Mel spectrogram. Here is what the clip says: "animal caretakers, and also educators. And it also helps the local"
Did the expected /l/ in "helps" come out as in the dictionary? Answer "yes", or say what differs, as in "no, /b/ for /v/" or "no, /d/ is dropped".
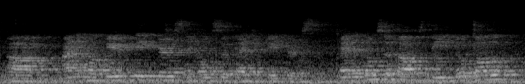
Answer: no, /l/ is dropped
